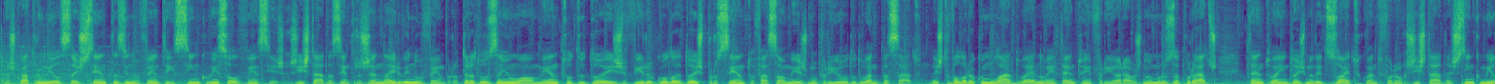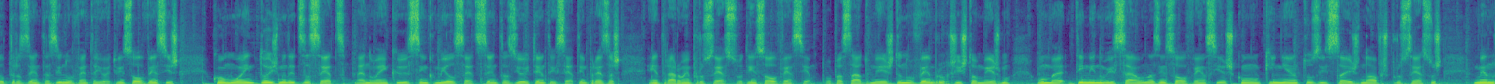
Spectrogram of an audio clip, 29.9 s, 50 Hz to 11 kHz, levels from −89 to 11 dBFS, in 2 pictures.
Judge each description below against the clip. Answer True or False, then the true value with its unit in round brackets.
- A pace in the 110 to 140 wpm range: True (135 wpm)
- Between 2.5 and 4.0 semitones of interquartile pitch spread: True (3.2 semitones)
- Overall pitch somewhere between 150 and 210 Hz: False (135 Hz)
